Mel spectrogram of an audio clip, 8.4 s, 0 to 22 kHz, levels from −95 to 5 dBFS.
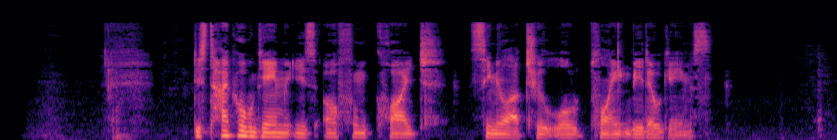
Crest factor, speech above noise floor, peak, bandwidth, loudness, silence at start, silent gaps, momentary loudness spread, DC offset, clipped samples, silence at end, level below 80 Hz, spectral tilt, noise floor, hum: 24 dB; 47 dB; -4 dBFS; 11.5 kHz; -27 LUFS; 1.05 s; none; 17 LU; under 0.1%; under 0.1%; 0.15 s; -54 dBFS; -4.5 dB/octave; -73 dBFS; none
